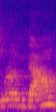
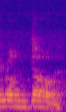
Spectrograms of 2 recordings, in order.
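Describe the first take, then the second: First: The second word has an 'ow' vowel, like 'town'. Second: The second word has an 'uh' vowel, like 'fun'.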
